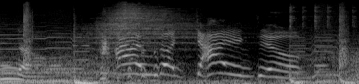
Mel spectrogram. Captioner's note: laughs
